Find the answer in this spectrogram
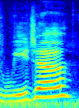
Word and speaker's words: Ouija: half a IGA board or I guess it's supposed to be pronounced Ouija apparently per the Ouija makers I don't know I'm just going to call it luiga board you remembering that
